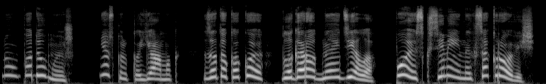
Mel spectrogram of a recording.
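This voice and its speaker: A woman's voice: animated, brisk, no room sound, studio quality, natural voice. Woman doing a whiny male werewolf. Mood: eager. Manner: shrill, indignant and whining. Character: whiny scheming male werewolf treasure hunter. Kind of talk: audiobook narration.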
